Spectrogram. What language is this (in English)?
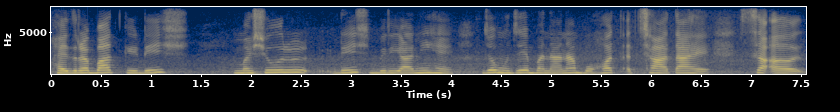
Urdu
